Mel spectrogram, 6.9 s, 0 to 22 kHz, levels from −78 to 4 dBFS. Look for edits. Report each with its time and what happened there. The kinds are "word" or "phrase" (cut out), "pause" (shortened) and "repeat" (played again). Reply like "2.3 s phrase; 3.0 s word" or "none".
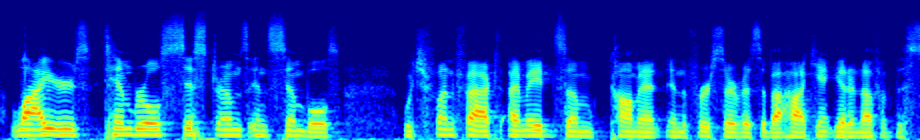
none

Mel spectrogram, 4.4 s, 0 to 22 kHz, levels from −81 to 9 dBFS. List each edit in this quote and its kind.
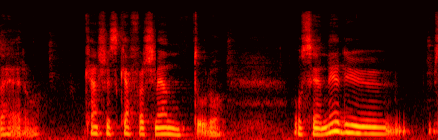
1.5 s word

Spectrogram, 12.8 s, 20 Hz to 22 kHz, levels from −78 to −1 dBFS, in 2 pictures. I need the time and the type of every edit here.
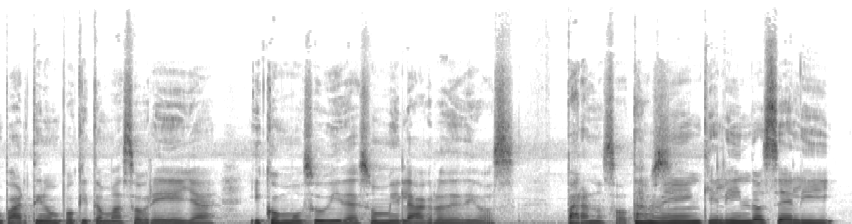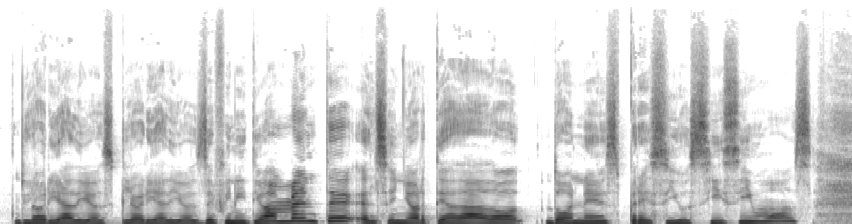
none

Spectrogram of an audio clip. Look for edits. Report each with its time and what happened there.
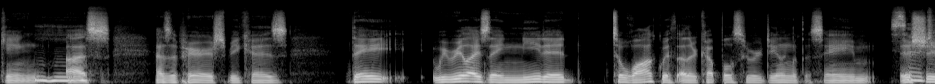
none

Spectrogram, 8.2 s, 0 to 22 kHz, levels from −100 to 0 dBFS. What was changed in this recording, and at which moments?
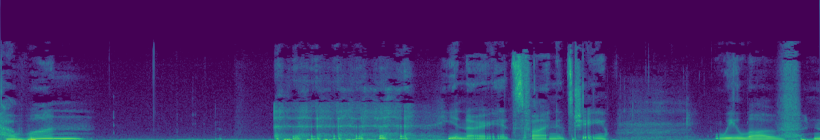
2.3 s word; 5.7 s word

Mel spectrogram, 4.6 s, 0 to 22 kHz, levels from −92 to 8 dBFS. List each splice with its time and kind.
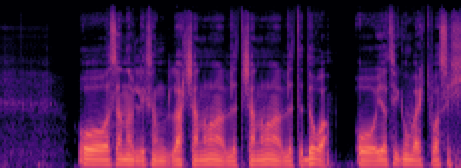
1.3 s word; 2.4 s repeat

